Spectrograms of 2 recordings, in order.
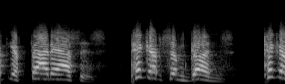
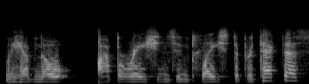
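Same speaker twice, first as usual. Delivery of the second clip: much lower and softer, bitter and drained; quiet seething despair; 9 semitones lower, 6 dB quieter than usual. Acted. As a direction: let the anger collapse into a low murmur. Host sinks into bitter despair.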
